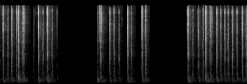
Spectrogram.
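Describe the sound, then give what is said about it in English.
Typing on a computer keyboard with clammy fingers: three bursts of rapid keystrokes separated by short silences, the clicks crisp and uneven in rhythm, the last burst the longest, with no talk. “typed Ross with clammy fingers”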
